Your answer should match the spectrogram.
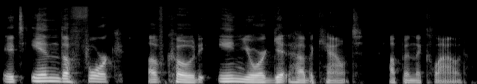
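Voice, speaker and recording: A man in his thirties giving an explanatory technical presentation in a measured, instructional way, speaking into a headset. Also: fairly low pitch, lively intonation, creaky, dark tone, no room sound, studio quality. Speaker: presenter, documentation content developer. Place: small indoor room, home video call.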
